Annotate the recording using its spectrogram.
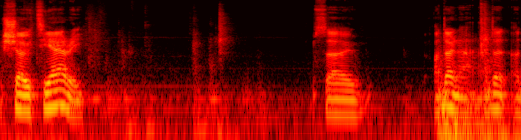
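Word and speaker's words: Shoretire: at uh manchester united who everyone calls him short tire because that's what it looks like it is and um apparently it's pronounced chotieri so i don't know i don't i don't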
